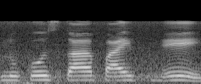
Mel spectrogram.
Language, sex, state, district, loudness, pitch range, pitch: Hindi, female, Maharashtra, Mumbai Suburban, -14 LUFS, 190-200 Hz, 195 Hz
